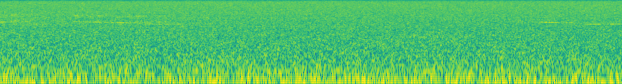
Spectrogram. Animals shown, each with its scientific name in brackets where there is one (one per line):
Black-capped Chickadee (Poecile atricapillus)
Hairy Woodpecker (Dryobates villosus)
